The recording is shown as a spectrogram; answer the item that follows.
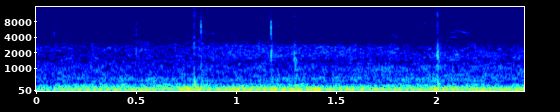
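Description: Low, steady outdoor rumble with two faint ticks around the middle.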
